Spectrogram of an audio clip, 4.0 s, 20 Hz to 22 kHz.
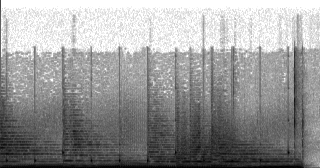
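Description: A synth lead and a thick, heavy bass line play together in a Maschine MK3 beat, loud and sustained, with steady rhythmic notes and a shift in the bass partway through before an abrupt cut near the end.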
